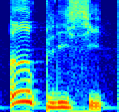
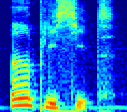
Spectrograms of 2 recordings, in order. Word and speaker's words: implicite: Le deuxième, implicite. Hein, souvenez-vous, 1-1-1, nasal. Hein, implicite, explicite.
